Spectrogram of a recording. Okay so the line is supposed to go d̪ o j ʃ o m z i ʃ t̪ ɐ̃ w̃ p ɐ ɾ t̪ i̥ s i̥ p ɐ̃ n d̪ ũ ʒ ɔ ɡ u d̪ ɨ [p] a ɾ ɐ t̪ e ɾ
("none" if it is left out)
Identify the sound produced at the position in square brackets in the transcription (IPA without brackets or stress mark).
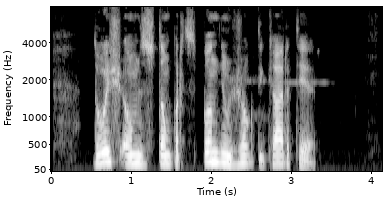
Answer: k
